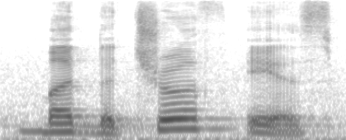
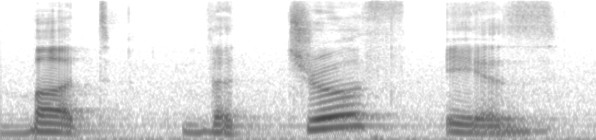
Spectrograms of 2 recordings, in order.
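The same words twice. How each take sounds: First: The words run together with the sounds linked. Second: Each word is said separately, without linking. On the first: "ele vai dizer" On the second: "vocês não vão ouvir ele falando assim"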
